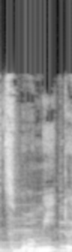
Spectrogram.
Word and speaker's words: 蕾: 草冠に、えーと、雷っていうふうに書いてつぼみと読みます、うん面白いですよね。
